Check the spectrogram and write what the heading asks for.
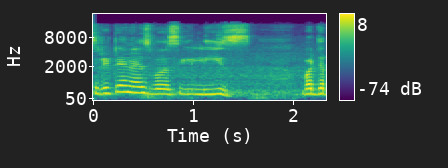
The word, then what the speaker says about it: Versailles: It's written as Versailles, but the pronunciation is Versailles.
